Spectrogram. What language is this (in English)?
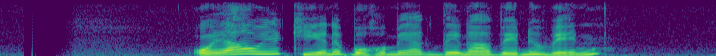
Sinhala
